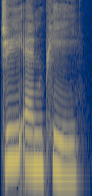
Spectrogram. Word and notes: gnp: British English

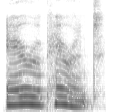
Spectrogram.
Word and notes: heir apparent: American English

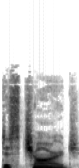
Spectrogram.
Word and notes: discharge: American English

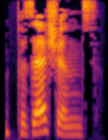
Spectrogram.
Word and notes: possessions: British English

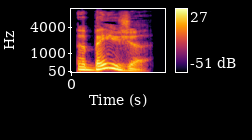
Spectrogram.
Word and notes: abasia: British English

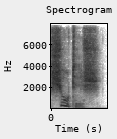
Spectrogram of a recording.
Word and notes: shortish: British English

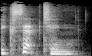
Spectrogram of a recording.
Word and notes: excepting: British English

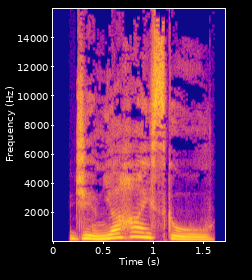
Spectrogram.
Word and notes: junior high school: British English

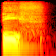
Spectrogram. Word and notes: beef: British English

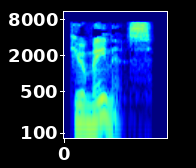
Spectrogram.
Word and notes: humaneness: British English

